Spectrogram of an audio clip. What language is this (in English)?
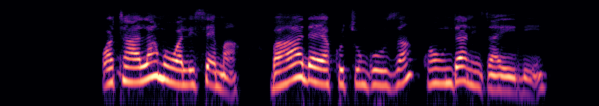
Swahili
